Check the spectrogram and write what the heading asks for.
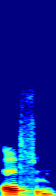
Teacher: o often, pessoal, ele tem a pronúncia com esse T mudo, que a gente chama de silent letters em inglês.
